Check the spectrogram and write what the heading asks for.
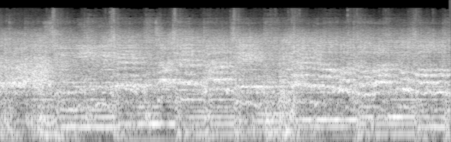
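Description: A Korean baseball crowd singing a batter's cheer song in unison along with the amplified stadium music, over a steady beat.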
